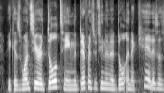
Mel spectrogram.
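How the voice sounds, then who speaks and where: A woman speaks with a Spanish accent at a medium pitch for a woman, with ordinary pitch variation. The recording is very clean, with a silent background. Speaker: life coach and yoga instructor podcast host. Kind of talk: solo podcast monologue.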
